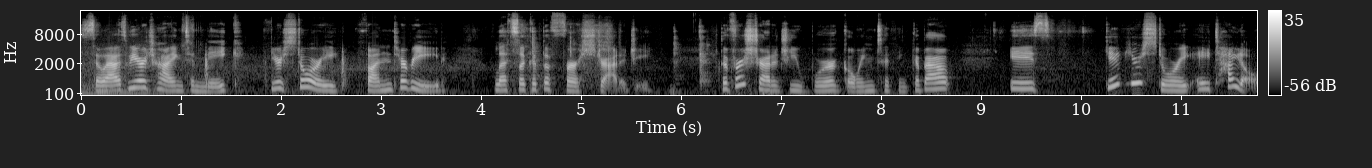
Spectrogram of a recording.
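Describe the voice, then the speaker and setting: A woman with a fairly high voice speaks with lively intonation and long, frequent pauses. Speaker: elementary school teacher. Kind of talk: online lesson for young children. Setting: outdoors. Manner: loud; animated.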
